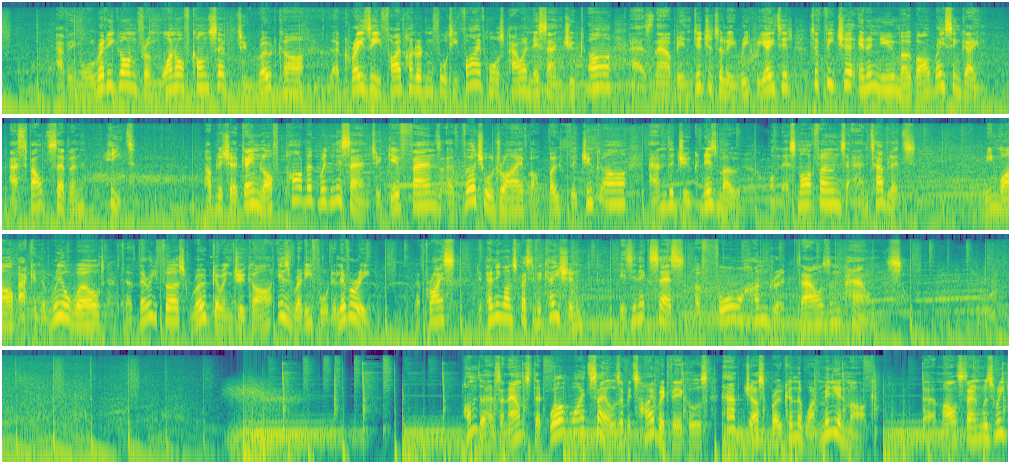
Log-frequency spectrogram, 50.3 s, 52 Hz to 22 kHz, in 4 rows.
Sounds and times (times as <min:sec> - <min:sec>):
Music: 0:00.0 - 0:50.3
Vehicle: 0:00.2 - 0:38.9
Speech: 0:00.7 - 0:14.3, 0:15.1 - 0:24.0, 0:24.8 - 0:36.5, 0:43.5 - 0:50.3.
